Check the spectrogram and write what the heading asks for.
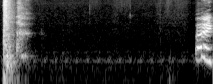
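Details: A single sharp, explosive sneeze followed by quiet and a brief sound at the end; the recording also includes whooping.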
